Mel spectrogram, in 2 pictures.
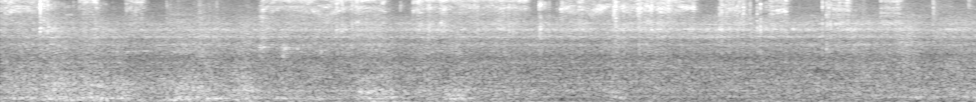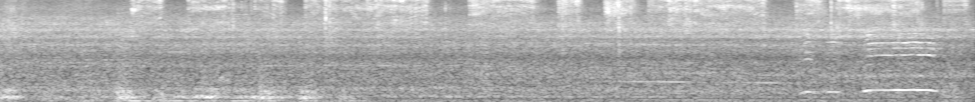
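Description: A train rolls steadily along the rails with a loud, continuous rumble and clatter, and a few brief high wheel squeals ring out near the end.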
